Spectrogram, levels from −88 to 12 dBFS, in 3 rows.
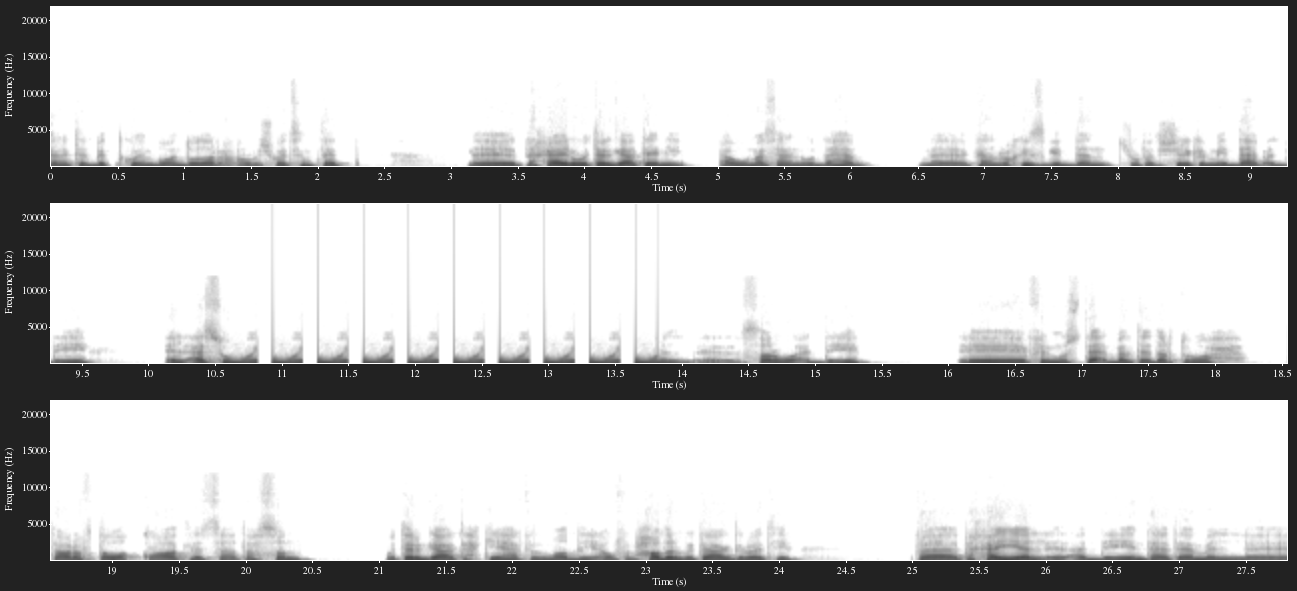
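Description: Speech with a stutter with silent gaps from 10.82 to 13.82 s. A 222 ms fragment repeats nine times, separated by 117 ms of silence, most likely from a stalled stream.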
